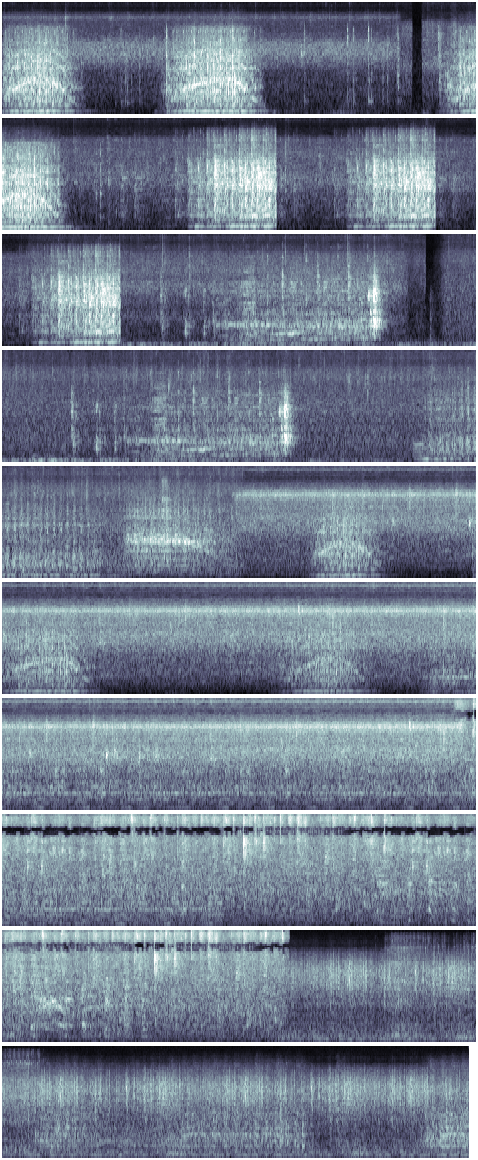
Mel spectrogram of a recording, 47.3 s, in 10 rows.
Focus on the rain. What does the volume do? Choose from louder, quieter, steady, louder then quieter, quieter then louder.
louder.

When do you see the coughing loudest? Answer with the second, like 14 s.
38 s.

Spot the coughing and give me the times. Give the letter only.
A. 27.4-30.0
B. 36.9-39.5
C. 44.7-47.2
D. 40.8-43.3
B.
